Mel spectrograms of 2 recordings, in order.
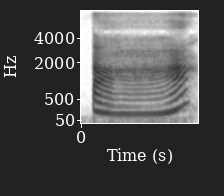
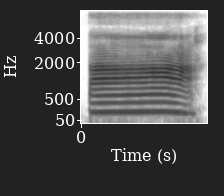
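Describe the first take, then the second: First: The pitch rises across the syllable. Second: The pitch stays level in the middle. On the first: "Rising tone" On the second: "Start with ta as a middle tone"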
